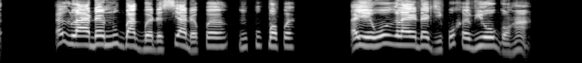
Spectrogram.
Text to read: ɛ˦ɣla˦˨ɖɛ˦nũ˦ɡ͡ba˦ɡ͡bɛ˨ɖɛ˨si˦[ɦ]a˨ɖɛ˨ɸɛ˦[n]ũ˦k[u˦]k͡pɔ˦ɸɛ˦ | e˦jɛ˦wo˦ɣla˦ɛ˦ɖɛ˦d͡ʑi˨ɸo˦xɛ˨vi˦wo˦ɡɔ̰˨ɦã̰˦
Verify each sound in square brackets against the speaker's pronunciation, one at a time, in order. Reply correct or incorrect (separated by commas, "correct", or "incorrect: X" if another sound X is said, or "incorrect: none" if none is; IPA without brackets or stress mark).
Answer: incorrect: none, incorrect: ŋ, correct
